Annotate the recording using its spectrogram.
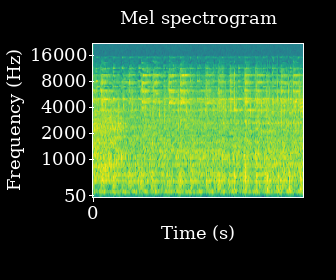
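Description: Large crowd clapping, faint, with many uneven claps running together.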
